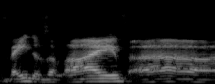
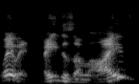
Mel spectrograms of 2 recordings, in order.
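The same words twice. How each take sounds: First: Low, slow, softer musing; hushed, lower brooding delivery; pensive realisation. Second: Questioning, rising at the end; puzzled double-take; mock disbelief. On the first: Retold or imitated. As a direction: think aloud, letting the news sink in. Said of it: "he's thinking about Darth Vader". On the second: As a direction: react with understated incredulity. Character learns shocking news.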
